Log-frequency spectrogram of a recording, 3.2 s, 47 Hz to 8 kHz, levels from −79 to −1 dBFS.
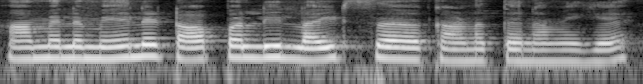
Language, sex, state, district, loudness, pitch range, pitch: Kannada, female, Karnataka, Bangalore, -15 LUFS, 195-230 Hz, 220 Hz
